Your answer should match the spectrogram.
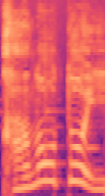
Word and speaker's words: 神戸: その名もですね、カノトイワと言います。漢字で書くとですね、神戸。神様の神に、戸田の戸ですね。神戸と書いて、神戸、まさしく神戸、あとゴードというような読み方はね、鉄道好きな方なら知っている駅名なんですが、さすがにカノトと読むことは知りませんでした。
